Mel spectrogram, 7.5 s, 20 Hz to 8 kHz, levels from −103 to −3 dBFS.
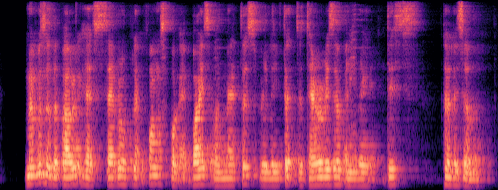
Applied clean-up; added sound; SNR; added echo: neural mask model DeepFilterNet 3.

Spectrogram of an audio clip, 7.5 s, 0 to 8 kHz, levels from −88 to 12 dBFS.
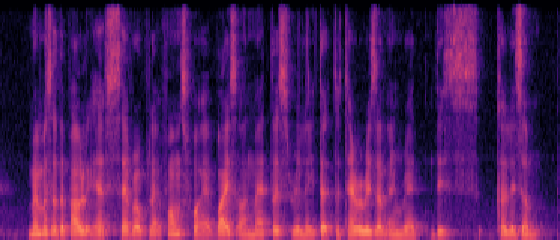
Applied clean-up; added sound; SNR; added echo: none; none; none; none.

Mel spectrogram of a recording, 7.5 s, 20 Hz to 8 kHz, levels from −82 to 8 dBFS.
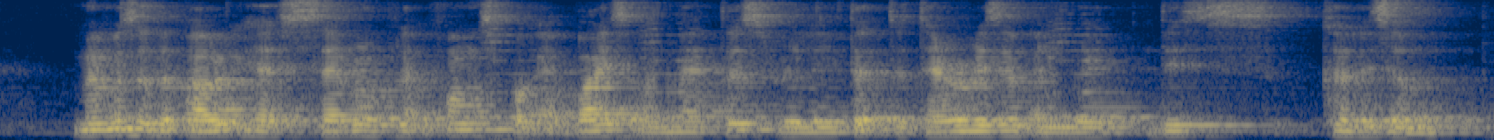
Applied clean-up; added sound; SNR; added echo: neural separator model SepFormer DNS4.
